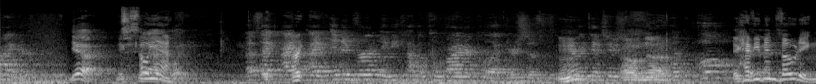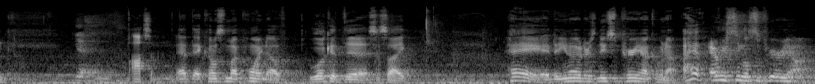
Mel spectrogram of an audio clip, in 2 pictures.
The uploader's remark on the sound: The Transformers panel from Joelanta 2015.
